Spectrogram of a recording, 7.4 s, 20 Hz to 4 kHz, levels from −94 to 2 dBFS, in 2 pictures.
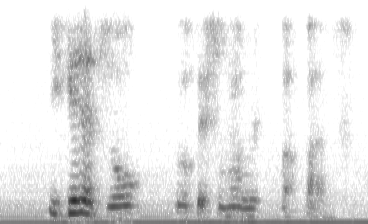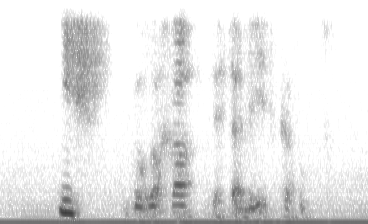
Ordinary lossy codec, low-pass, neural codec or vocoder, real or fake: Opus, 32 kbps; 3.6 kHz; autoencoder, 48 kHz, 32 numbers a frame, DAC-VAE, trained on Japanese speech; fake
